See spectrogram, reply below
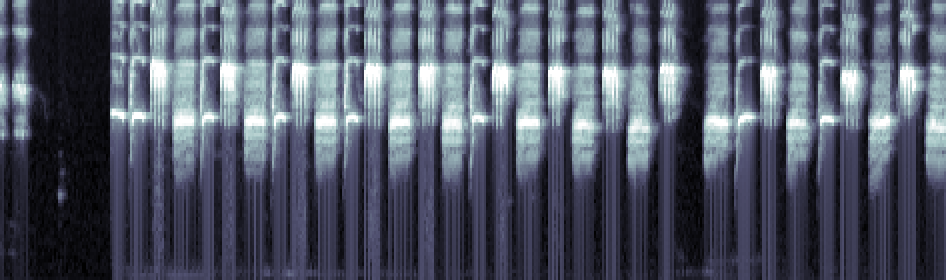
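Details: Asian pied starling (jalak suren) in continuous 'gacor' song: a long run of loud, harsh squawky notes repeated about twice per second with little pause between them, from a bird singing energetically.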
